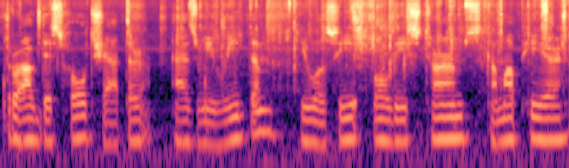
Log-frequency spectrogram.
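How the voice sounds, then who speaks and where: A man speaks in a somewhat breathy voice of medium pitch. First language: not English. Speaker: respiratory therapy student tutor. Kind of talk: reading aloud and explaining a textbook. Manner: halting, with self-corrections.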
